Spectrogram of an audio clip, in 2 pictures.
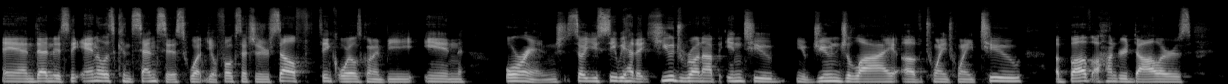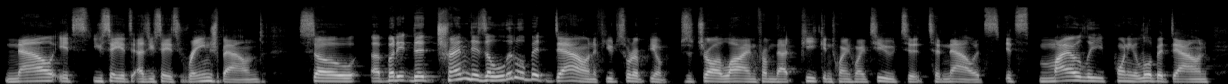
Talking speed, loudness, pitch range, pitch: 215 wpm, -23 LUFS, 125-155 Hz, 140 Hz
